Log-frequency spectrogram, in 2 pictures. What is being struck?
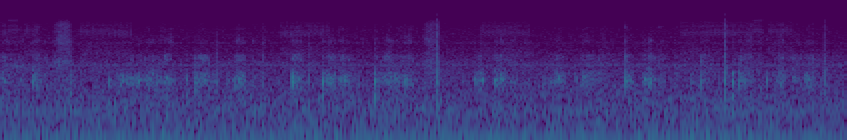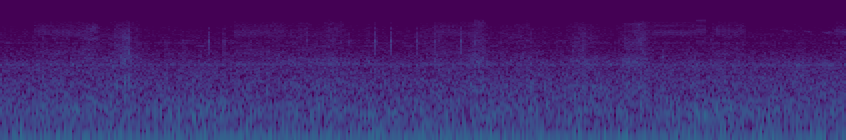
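Graphite pencil on paper notebook pages.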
